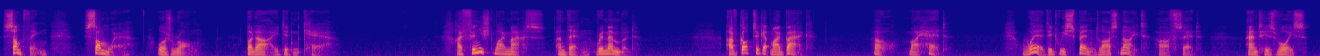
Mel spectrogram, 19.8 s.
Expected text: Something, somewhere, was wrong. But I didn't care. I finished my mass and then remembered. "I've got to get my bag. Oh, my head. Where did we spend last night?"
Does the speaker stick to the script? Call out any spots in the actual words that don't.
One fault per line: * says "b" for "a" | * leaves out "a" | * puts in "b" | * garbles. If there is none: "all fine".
* puts in "Arth said and his voice"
